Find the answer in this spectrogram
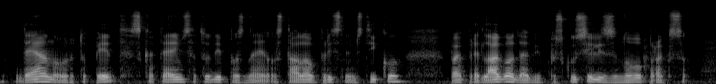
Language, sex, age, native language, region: Slovenian, male, 18-29, Slovenian, Drava region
